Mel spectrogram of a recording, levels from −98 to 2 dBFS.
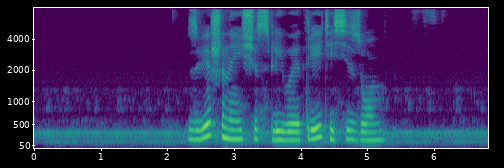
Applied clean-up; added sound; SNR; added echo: none; none; none; none.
